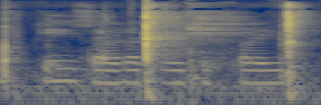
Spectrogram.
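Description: Sharp clicks of scissor points stabbing at and punching through the plastic seal of a jar lid, a few times about a second apart, loudest about a second in, over low murmuring voices.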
